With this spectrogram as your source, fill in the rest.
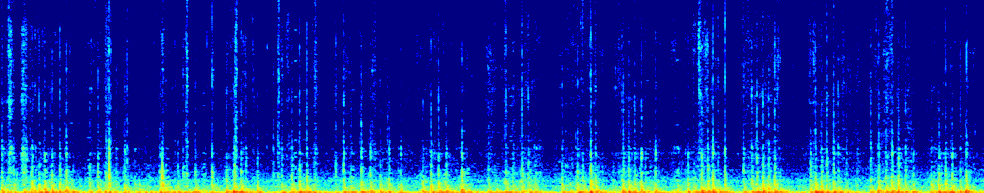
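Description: An empty, hollow clear plastic clamshell food container is held in one hand while the other hand taps quickly across its lid with fingernails and fingertips. The result is a steady, dense patter of short, dull clicks with a low, hollow body and very little brightness, rising and falling in loose bursts throughout.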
